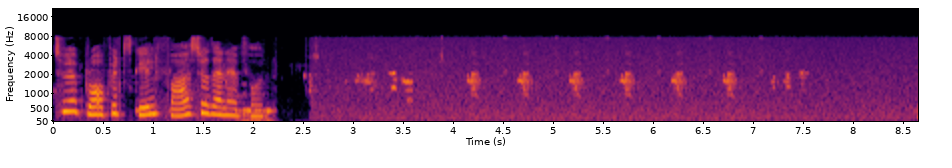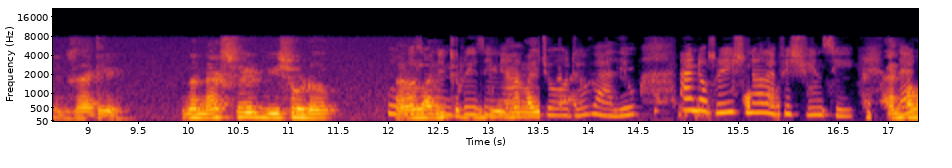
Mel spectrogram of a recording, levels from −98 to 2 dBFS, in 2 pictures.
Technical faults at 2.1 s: speech suppressed in double talk

